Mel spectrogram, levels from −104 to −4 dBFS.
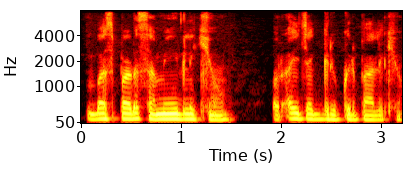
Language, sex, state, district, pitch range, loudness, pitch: Garhwali, male, Uttarakhand, Uttarkashi, 120-135 Hz, -20 LUFS, 130 Hz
